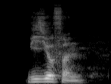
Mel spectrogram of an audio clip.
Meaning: videophone
- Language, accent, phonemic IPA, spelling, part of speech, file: French, France, /vi.zjɔ.fɔn/, visiophone, noun, LL-Q150 (fra)-visiophone.wav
